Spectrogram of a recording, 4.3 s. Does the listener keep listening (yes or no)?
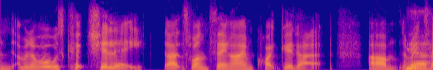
yes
